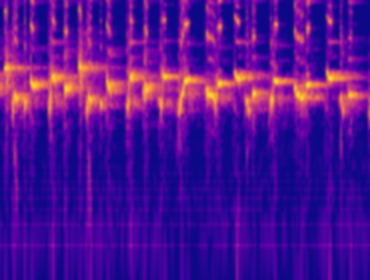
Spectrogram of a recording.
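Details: Trucukan, or yellow-vented bulbul, in a continuous fast run of the fighting-style wild rapid song tarung ngalas ropel: rhythmic, downslurred whistled notes repeated about four times a second without a break.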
